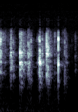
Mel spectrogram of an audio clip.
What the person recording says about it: a little ball on there so you can hear that you shake it up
